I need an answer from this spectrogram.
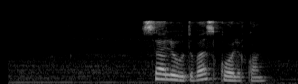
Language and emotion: Russian, neutral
